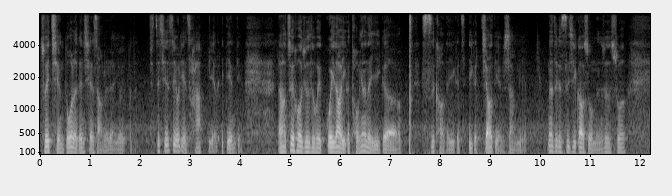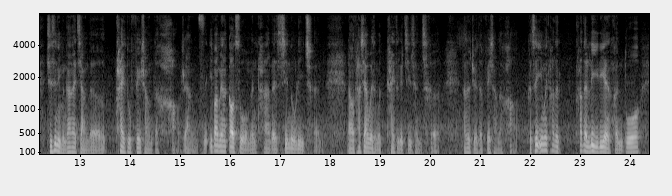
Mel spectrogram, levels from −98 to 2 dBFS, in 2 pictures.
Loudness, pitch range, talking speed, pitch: -33 LUFS, 80-110 Hz, 315 characters per minute, 95 Hz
